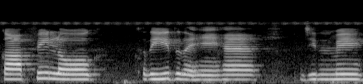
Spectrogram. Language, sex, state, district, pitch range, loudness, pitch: Hindi, female, Punjab, Fazilka, 225-240 Hz, -16 LUFS, 235 Hz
